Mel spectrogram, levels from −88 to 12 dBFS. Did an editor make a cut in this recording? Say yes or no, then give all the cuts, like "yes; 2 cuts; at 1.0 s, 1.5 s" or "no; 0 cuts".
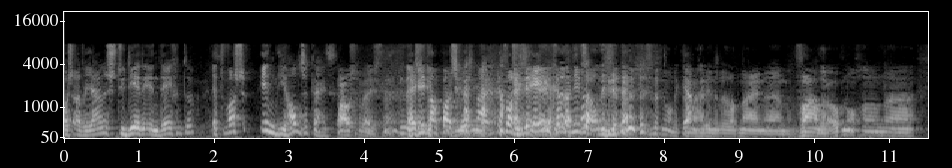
yes; 3 cuts; at 1.9 s, 3.6 s, 8.0 s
